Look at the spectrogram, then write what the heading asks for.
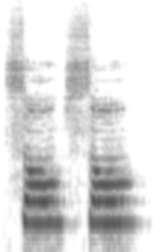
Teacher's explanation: The first tone is the highest and flat. So, so. Open your mouth wide and speak loudly, as if you are seeing a dentist.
